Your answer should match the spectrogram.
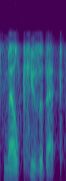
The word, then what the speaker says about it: Melchizedek: And, you know, the Melchizedek, by the way, it's pronounced Melchizedek. – Sorry, you're close.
